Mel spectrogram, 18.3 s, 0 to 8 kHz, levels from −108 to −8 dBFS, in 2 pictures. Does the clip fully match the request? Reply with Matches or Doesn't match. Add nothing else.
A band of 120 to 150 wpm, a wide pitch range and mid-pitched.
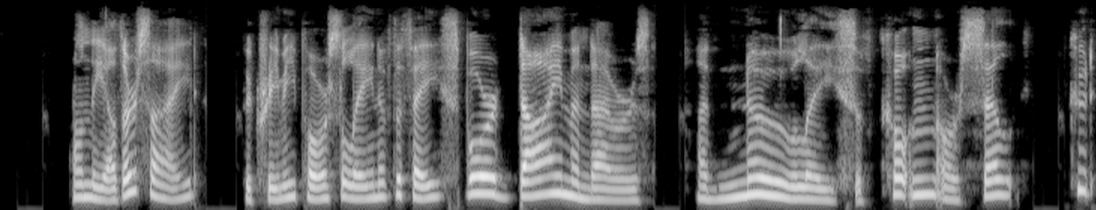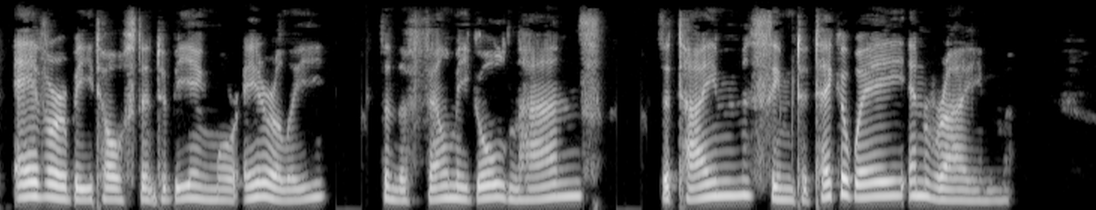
Doesn't match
